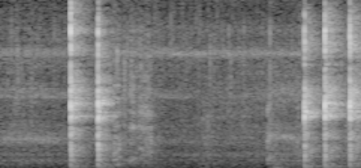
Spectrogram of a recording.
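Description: A spoon scrapes and knocks against a pot of ghee made from cream, giving two quick clinks, a pause, then four more sharp taps close by.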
